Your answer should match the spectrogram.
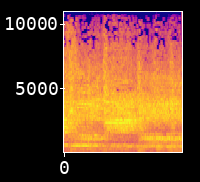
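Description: A choir singing a Spanish Easter hymn of praise, with held chords that change about one and a half seconds in.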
